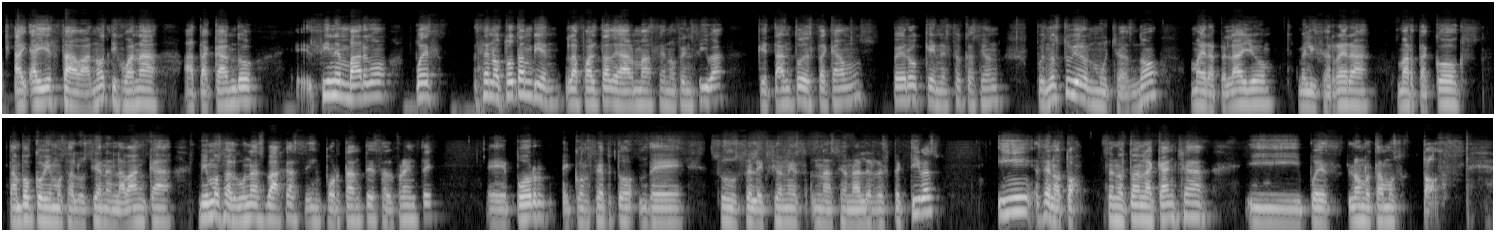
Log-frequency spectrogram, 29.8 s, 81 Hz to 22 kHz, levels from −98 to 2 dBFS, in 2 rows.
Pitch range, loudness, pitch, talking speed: 125-155 Hz, -28 LUFS, 135 Hz, 145 wpm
